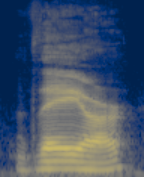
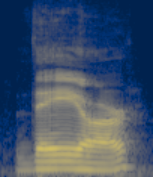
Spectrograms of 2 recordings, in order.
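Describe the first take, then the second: The two takes are said the same way.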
